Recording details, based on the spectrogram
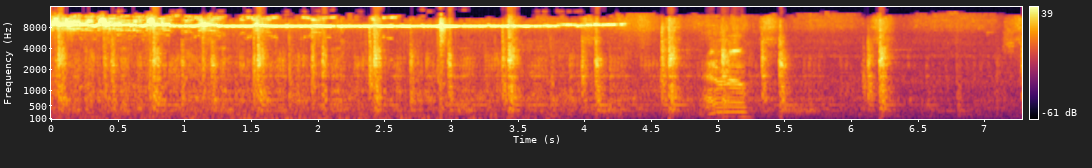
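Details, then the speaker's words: Single-cylinder Lister (Powerline) diesel thumping unevenly with heavy shudder from startup, then winding down, worse even after the fuel system was drained and refilled with fresh fuel. It once ran smooth at first; owner suspects the injector pump or injector. "Used to start smooth and run rough, and now it pretty much just runs, as you see, pretty rough right from the get-go."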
